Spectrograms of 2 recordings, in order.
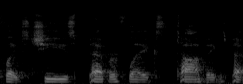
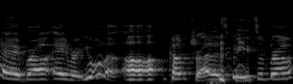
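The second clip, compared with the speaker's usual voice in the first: very high, squeaky cartoon fish voice; 10 semitones higher, 8 dB louder than usual. Retelling what Gav said to the speaker: imitating Gav's SpongeBob-fish voice. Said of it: "he sounds like the fish from SpongeBob".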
